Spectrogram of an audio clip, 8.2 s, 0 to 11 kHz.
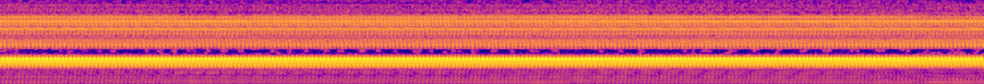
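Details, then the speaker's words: Simplex 4903-9238 fire alarm, 1999 date code, horn only: loud steady high-pitched horn with fast even buzzing pulse, slight crinkly sound at end; normal horn sounding. "now we will be testing the uh horn only it's supposed to sound like a true alert um but in a deeper tone"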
